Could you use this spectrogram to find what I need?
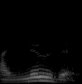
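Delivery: low complaint dripping with disgust. Teaching on the Book of Jonah, speaker voices Jonah's complaint to God, Jonah's disgusted complaint. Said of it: "You hear the disgust in his voice".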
